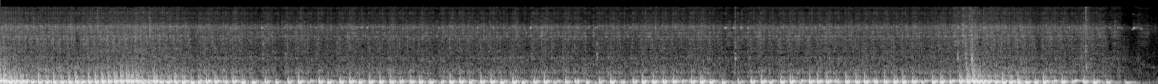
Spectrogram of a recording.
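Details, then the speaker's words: Motorcycle single-cylinder that was hard to start and sputtering after top-end service for a leak, after fitting new spark plug: steady quick idle, even thump, no stumbling, shuts off cleanly; old plug was the cause, fixed. "Oke geng Alhamdulillah masalah setle cuma masalah plak yang membuatkan motor ini susah hidup bila dia hidup pun dia semput"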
